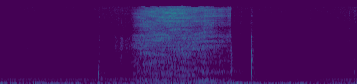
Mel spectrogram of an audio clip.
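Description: A gloved hand scratches lines with yellow chalk on a small, solid slate board set in a wooden frame. A long, bright, scratchy chalk stroke rises out of a quiet background with a low steady hum. It ends in a few short, sharp ticks as the chalk meets the slate.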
